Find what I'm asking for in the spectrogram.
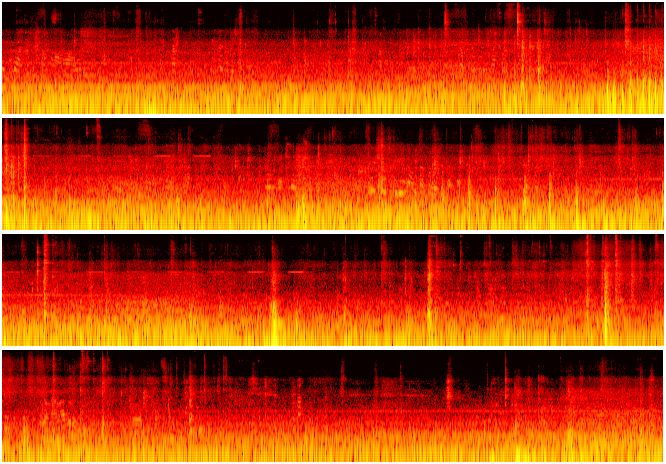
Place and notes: München-Flughafen, Germany - S-Bahn Munich
S Bahn Munchen, In the station platform, Into the compartment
